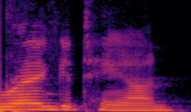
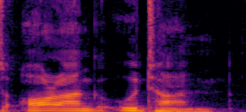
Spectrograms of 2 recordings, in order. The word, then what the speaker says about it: orangutan: There's no G at the end of orangutan. – I didn't say it. – Oh, okay. Good. – I might have. Okay. Orangutan. – Mm-hmm. Or its actual original pronunciation is orangutan.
